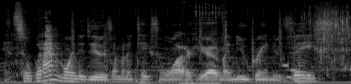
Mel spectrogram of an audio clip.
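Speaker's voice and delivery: ordinary talk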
